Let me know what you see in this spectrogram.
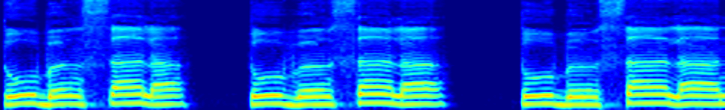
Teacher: Ba yang suku ni qalqalah sughra. Nantunan kecil je sini.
